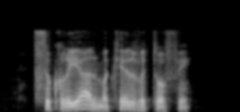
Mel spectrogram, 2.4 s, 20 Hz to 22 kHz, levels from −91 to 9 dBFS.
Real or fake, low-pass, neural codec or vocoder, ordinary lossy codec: fake; 7.2 kHz; codec, 16 kHz, 2 kbps, FunCodec, trained on LibriTTS, 25 frames a second; MP3, 64 kbps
